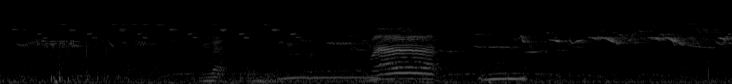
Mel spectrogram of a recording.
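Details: Morning on a County Kilkenny farm in Ireland where Zwartbles lambs search for their mothers; several bleats, one loud harmonic-rich cry in the middle, among busy birdsong and faint background noise.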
